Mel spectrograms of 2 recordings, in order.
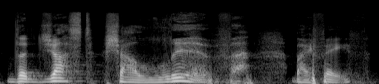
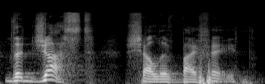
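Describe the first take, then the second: First: The stress is on the word live. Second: The stress is on the word just.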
